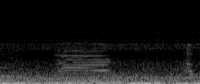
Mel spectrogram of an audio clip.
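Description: Steady road and engine noise inside the cab of a moving camper van, with a brief steady pitched hum about half a second in.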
